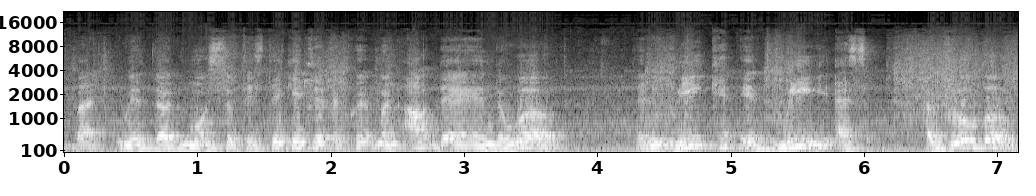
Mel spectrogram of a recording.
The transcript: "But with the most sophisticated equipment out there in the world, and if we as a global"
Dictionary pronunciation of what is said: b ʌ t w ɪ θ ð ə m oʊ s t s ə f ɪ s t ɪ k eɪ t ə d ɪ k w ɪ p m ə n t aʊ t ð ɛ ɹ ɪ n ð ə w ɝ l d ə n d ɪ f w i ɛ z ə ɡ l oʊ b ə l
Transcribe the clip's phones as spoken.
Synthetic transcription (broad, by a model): b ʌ t w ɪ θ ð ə m oʊ s t s ə f ɪ s t ɪ k eɪ t ə d ɪ k w ɪ p m ə n t aʊ t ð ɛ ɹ ɪ n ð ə w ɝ l d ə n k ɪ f w i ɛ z ə ɡ l oʊ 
